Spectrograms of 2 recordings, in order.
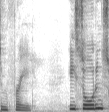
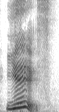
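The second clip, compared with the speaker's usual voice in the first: high, loud teacher dragon; a booming schoolmistress dragon calling from the sky; Madam Dragon; 7 semitones higher, 10 dB louder than usual. Acted.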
